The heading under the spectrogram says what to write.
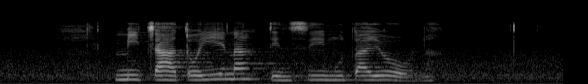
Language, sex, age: Tsonga, female, 22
